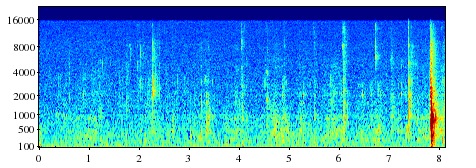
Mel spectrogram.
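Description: A person chewing a bite of Cajun tuna taco: soft mouth sounds with faint small clicks. A single sharp knock near the end.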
